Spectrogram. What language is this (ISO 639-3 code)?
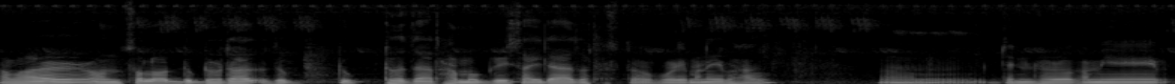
asm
